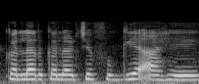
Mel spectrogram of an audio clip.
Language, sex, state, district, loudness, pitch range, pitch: Marathi, female, Maharashtra, Mumbai Suburban, -16 LUFS, 220-235 Hz, 230 Hz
